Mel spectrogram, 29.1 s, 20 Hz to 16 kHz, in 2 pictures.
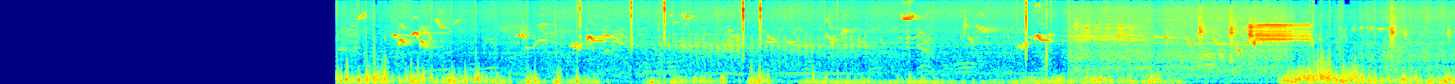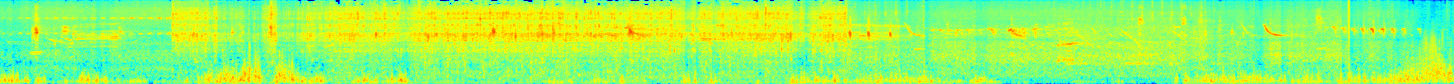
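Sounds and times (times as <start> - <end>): small birds chirping: 3.5 - 29.0.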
